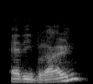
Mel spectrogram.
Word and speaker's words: Eddy Bruin: about for uh uh Eddie Brown that's how you pronounce your name in Dutch and uh Jordan cross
